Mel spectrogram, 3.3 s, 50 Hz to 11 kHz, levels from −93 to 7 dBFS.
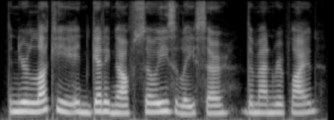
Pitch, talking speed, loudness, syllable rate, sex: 200 Hz, 215 wpm, -19 LUFS, 5.9 syllables/s, female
